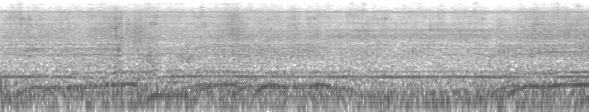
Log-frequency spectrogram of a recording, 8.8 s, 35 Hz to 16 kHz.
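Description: A Corvette ZR1's engine rumbles and revs at an airstrip race, a steady low drone with rising and falling pitch swells heard from a distance over continuous background noise.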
